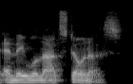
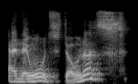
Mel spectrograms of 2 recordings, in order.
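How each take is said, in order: First: It is said flatly, as a plain statement. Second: It is said as an astonished question.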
